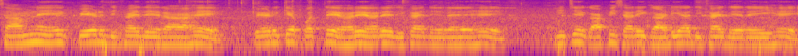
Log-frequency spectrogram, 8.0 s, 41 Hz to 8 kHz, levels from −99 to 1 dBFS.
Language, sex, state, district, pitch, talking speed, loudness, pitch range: Hindi, male, Gujarat, Gandhinagar, 135 Hz, 180 wpm, -18 LUFS, 125-145 Hz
